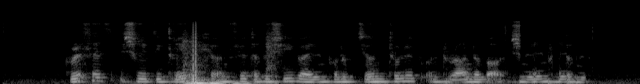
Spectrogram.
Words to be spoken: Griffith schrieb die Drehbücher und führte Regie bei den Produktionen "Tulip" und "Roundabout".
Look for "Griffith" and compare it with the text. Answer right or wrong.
right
